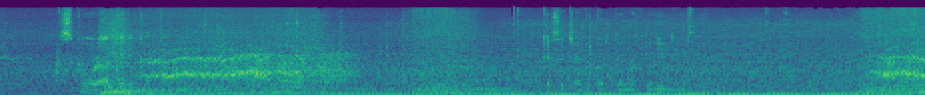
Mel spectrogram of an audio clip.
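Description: A car engine idles and revs.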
